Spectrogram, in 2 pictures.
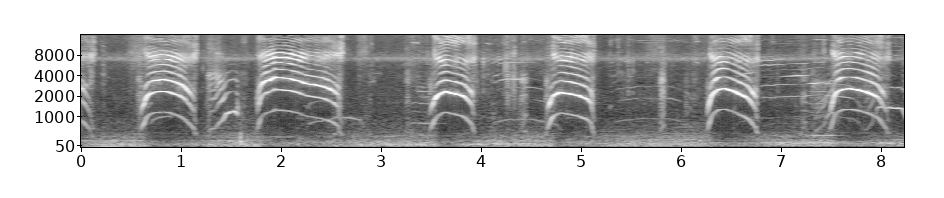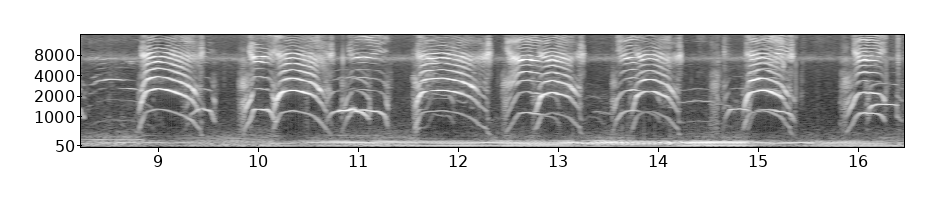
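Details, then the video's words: Cat calls: a loud series of short, rising-falling harmonic yelps, about one per second, over a constant low rumble and a steady high tone. "FUNNY CAT SOUNDS"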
